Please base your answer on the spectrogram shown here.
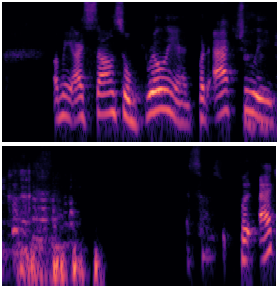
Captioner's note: laugh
